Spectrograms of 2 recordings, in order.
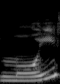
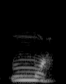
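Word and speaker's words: mois: otra palabra que es no decimos muy sino como que si aquí no estuviese la S como que estamos hablando de pero aquí como tiene la s estamos hablando de meses Ok Eso significa meses pero no decimos sino mua mua la s muda solita tú tú nasal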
